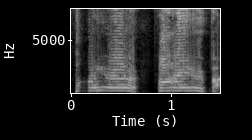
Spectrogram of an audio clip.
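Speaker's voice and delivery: loud yelling. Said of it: "starts yelling out fire".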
